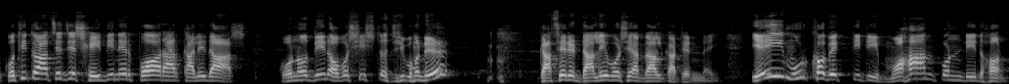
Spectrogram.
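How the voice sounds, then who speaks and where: A male preacher delivers a devotional sermon. His voice sits high and rings brightly as he tells a folk tale with lively, animated delivery. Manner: animated, acts out story voices.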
